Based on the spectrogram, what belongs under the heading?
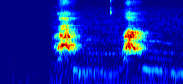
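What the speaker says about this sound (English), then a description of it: "the dogs bark" A dog barks twice, about half a second apart, close and fairly loud against a quiet background.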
